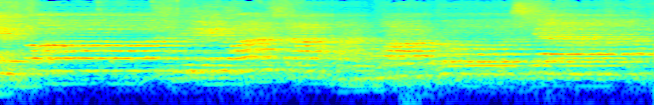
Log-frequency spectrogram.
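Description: Two women singing a hymn together from hymnbooks, holding long sustained notes that step from pitch to pitch about once a second.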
